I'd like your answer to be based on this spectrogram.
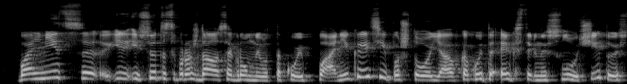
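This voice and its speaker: Lively intonation from a woman with a fairly high voice, fairly quick and with hardly any pauses, her loudness very even. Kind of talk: casual chat. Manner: halting.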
